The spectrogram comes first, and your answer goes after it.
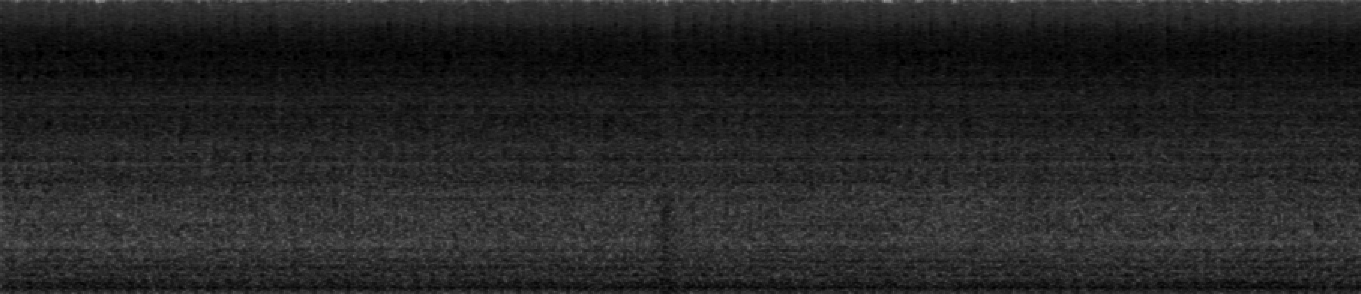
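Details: El Camino idling with an exhaust leak at the manifold, where the bolts on the back flange were missing. A steady idle carries a hissy, raspy edge typical of exhaust escaping at a loose manifold flange.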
